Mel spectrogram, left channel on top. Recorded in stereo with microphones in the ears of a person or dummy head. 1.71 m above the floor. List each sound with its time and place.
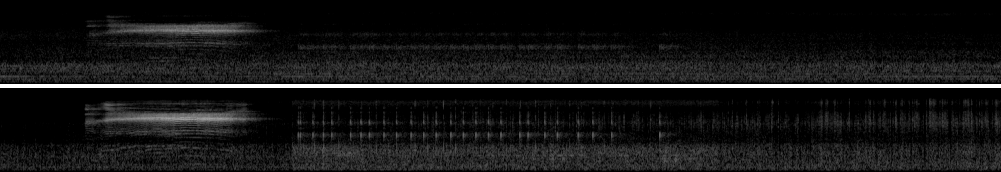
0.8 s a baby crying: 55° right (ahead or behind), 1.1 m
2.9 s typing on a keyboard: 55° right (ahead or behind), 0.5 m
